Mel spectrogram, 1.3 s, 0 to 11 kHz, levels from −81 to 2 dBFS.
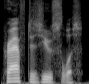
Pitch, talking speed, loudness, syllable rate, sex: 95 Hz, 135 wpm, -22 LUFS, 4.1 syllables/s, male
